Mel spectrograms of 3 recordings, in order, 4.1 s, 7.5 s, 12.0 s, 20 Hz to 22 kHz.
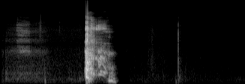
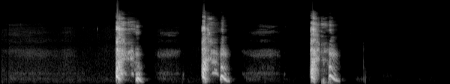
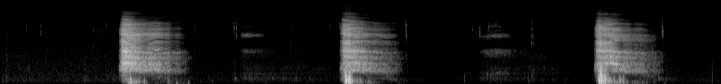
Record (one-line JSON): {"cough_length": "4.1 s", "cough_amplitude": 32714, "cough_signal_mean_std_ratio": 0.17, "three_cough_length": "7.5 s", "three_cough_amplitude": 32767, "three_cough_signal_mean_std_ratio": 0.25, "exhalation_length": "12.0 s", "exhalation_amplitude": 28492, "exhalation_signal_mean_std_ratio": 0.25, "survey_phase": "beta (2021-08-13 to 2022-03-07)", "age": "65+", "gender": "Female", "wearing_mask": "No", "symptom_none": true, "smoker_status": "Never smoked", "respiratory_condition_asthma": false, "respiratory_condition_other": false, "recruitment_source": "Test and Trace", "submission_delay": "1 day", "covid_test_result": "Negative", "covid_test_method": "RT-qPCR"}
